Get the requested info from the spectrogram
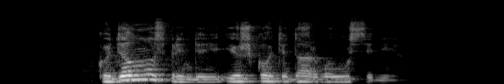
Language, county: Lithuanian, Vilnius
